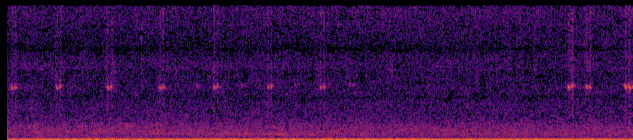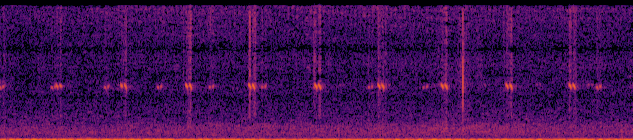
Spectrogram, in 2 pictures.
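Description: A bumblebee's low, steady droning hum in flight, with faint high ticking chirps above.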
